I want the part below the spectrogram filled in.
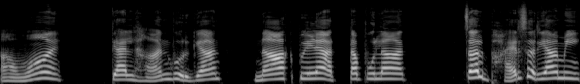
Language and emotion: Goan Konkani, disgusted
